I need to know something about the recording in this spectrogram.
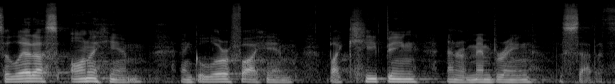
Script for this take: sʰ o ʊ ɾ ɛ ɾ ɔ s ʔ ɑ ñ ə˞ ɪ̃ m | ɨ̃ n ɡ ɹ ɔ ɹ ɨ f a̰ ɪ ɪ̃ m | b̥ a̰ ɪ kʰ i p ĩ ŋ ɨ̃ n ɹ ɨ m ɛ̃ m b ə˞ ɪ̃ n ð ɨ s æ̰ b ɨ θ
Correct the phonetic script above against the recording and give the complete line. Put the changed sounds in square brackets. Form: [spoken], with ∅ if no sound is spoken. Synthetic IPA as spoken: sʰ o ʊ [l] ɛ ɾ [ʌ] s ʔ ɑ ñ ə˞ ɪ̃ m | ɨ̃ n ɡ [l] ɔ ɹ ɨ f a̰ ɪ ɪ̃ m | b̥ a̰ ɪ kʰ i p [ɪ̃] ŋ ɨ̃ n ɹ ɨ m ɛ̃ m b ə˞ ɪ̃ [ŋ] ð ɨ s æ̰ b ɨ θ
